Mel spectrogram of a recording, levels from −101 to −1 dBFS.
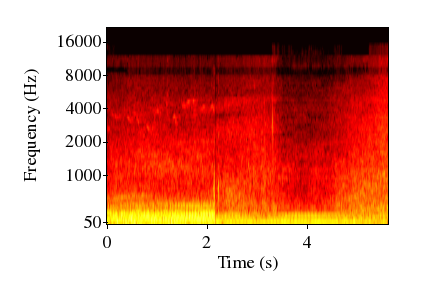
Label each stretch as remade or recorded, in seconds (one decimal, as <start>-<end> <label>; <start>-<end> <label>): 0.0-3.0 recorded; 3.0-5.6 remade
